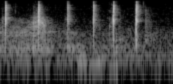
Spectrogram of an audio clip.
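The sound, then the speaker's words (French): Injection pen being pressed into belly skin, giving six sharp, faint, evenly spaced clicks heard alone against a quiet background. “Je le déboîte. J'enlève le capuchon, je le plante dans la peau du ventre et j'appuie sur le bouton.”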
